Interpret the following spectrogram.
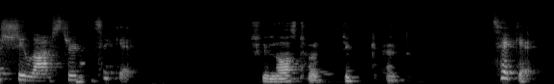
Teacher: you'll come down in energy on the ET so a little less energy there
